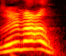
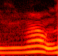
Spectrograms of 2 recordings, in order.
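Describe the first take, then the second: First: Much louder and higher shout; shouted order. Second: Said in the usual way. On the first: Real, not acted. Frustrated at the camera, shouting zoom out. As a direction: yell it at the camera. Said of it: "Sorry, zoom out".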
